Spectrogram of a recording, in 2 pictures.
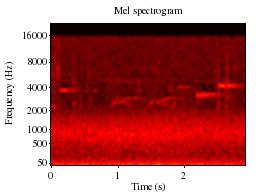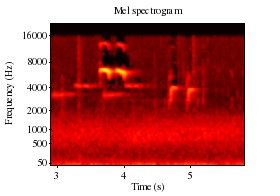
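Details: Several birds feeding at a bird feeder, captured by a stereo pair of microphones next to the seed. They give brief high whistled chirps, some rising and some falling, spaced irregularly. One louder piercing note sounds near the middle, over a soft background hum.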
